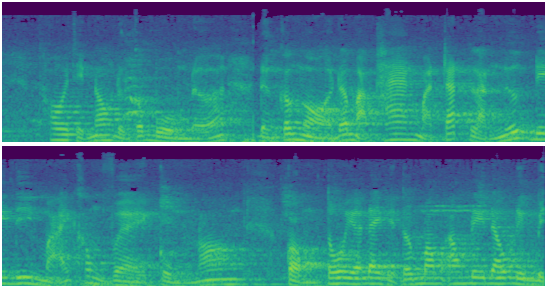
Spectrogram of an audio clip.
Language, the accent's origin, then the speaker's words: Vietnamese; Southern Vietnam, Vietnam; Ở miền Nam thì mình thì lá rụng 2 lần. Quê em hay mùa mưa nắng thì lá thường nó rụng 2 lần.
